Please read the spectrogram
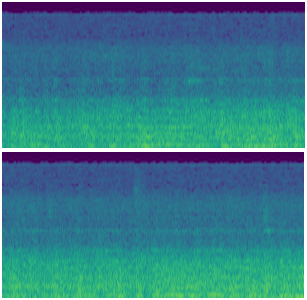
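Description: LG Direct Drive front-load washing machine running its Drum Clean cycle: the drum turning with water churning inside, a steady low rumble.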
